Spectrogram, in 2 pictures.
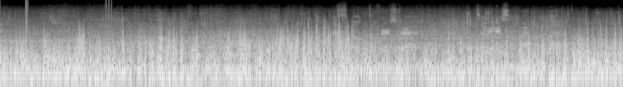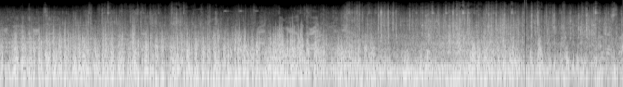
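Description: Wind buffeting the microphone of a camera riding in a moving golf cart: a loud, steady rumbling rush, with the cart's running noise underneath.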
